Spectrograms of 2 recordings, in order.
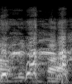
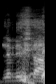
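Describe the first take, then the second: First: Breathless laughing whisper. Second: Laughing as you stop yourself. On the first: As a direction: whisper it while cracking up. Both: Real, not acted.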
